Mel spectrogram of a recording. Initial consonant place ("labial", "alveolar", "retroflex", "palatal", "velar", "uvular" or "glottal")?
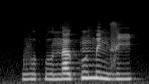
labial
